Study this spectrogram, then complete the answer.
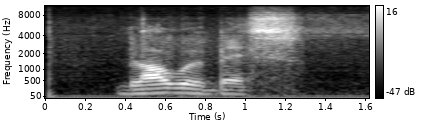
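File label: "blauwe bes", Dutch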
